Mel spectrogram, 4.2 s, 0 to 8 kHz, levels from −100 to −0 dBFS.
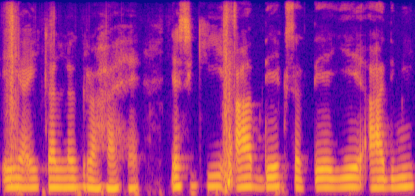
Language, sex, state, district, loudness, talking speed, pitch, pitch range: Hindi, male, Himachal Pradesh, Shimla, -19 LUFS, 175 wpm, 140 Hz, 135-150 Hz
